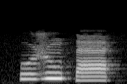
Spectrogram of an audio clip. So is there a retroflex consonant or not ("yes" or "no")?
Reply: yes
